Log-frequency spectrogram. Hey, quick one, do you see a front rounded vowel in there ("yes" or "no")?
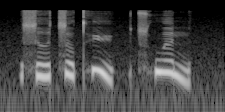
yes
